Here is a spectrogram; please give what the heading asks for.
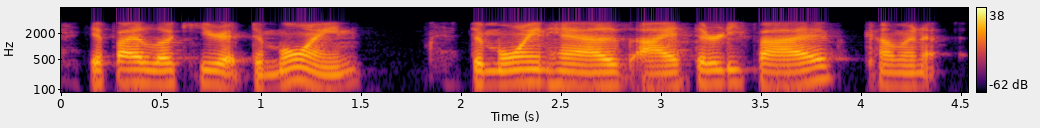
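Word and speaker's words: Des Moines: weird way to spell that too but it's pronounced De Moine that's the I see the star state capital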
